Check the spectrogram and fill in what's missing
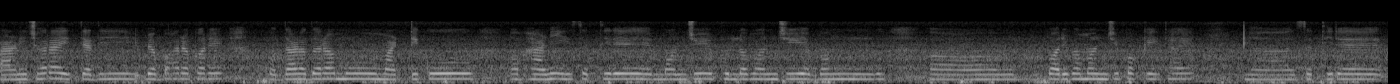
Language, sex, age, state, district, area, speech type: Odia, female, 18-30, Odisha, Jagatsinghpur, rural, spontaneous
